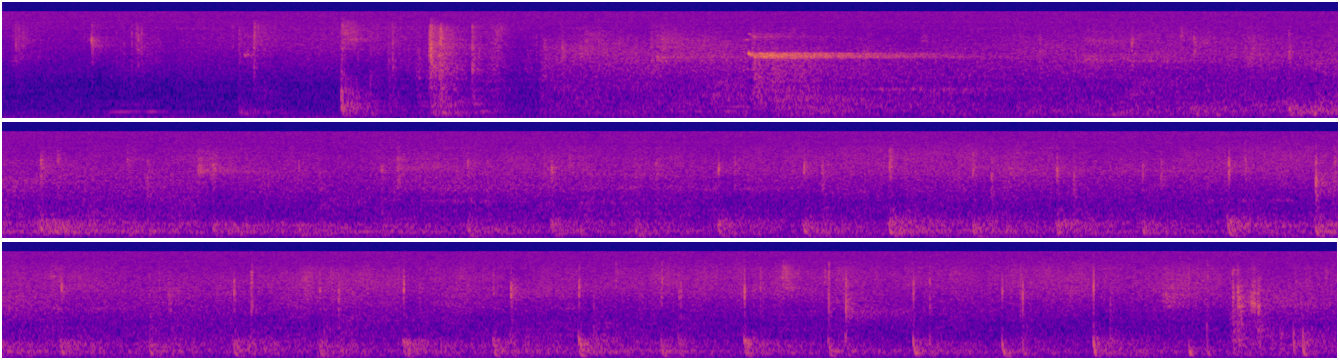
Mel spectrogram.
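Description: Hard-soled shoes walking at an even pace along a hard corridor floor, about two steps a second. Before the walking, a couple of knocks come about two seconds in and a short high squeak about four seconds in.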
